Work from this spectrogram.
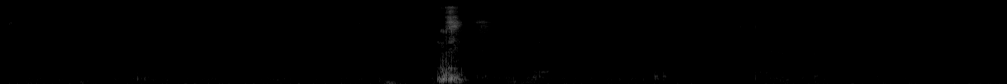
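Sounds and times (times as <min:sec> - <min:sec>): cat snorting: 0:04.4 - 0:05.0.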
